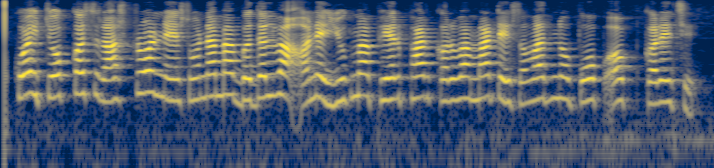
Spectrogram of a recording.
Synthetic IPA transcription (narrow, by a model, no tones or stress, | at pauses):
koit͡ʃɔkːəsɾaʃʈɾonesonamãbəd̪əlʋaʔənejuɡmãpʰeɾpʰaɾkəɾʋamaʈesəʋad̪nopopəp̚kəɾet͡ʃʰe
